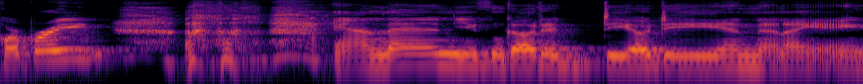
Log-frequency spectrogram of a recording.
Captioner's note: laughter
